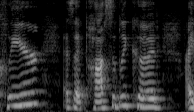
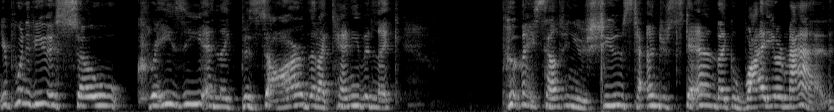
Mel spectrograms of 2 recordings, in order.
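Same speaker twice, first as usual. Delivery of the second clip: mock patronising tone, slow condescending drawl; 3 semitones higher than usual. Retelling how the other person talks to the speaker: imitating her condescending voice. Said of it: "I'm doing that voice because that's how it makes me feel".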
